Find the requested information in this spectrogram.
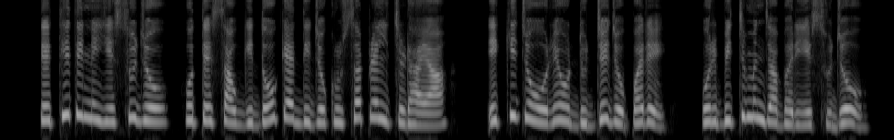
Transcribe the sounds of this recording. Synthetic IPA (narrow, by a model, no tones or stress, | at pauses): t̪eːt̪ʰit̪ɪnẽjiːsud͡ʒohoːɾt̪eːsaːʊɡid̪oːkɛːd̪id͡ʒokɾuːsapɾɛːlit͡ʃɐɽ̤aːja | eːkid͡ʒoɦoːɾeɦoːɾd̪ud͡ʒed͡ʒopɐɾe | ɦoːɾbit͡ʃmɐ̃nd͡ʒabʱɐɾijiːsud͡ʒoː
